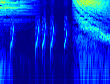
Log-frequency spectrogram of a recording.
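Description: Cartoonish sound effects of a TV programme's animated logo transition: a whoosh dies away, then a quick run of short rising pops, and a falling swoosh near the end leads into background music.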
